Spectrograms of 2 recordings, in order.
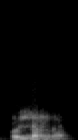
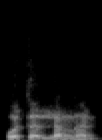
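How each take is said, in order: First: उल्लंघन with a long double l, no t; joined form. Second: उल्लंघन said as ut-langhan, t and l apart; split form. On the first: Teacher to students, giving the joined form, ullanghan. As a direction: run उल्लंघन together as ullanghan. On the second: Teacher to students, splitting the word, ut-langhan. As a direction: break उल्लंघन into उत् plus लंघन. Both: Shown as a demonstration.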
